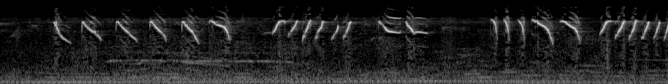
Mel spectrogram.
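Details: White-eye from the wild, singing canary-like phrases: clear, piercing down-slurred whistles in groups of five or six, alternating slower spaced notes with quicker clipped runs. A faint low hum stays in the background.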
